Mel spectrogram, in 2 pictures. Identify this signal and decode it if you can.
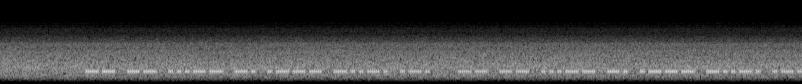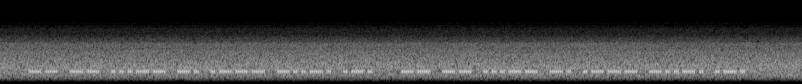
Morse code, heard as a keyed tone, machine-sent, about 29 wpm, 610 Hz, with radio static and a narrow filter. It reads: MM3NJ/R MM3NJ/R MM3NJ/R MM3NJ/R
